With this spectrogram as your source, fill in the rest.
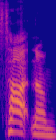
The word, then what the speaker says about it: Tottenham: It's Tottenham.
